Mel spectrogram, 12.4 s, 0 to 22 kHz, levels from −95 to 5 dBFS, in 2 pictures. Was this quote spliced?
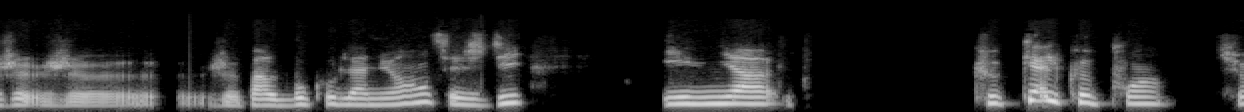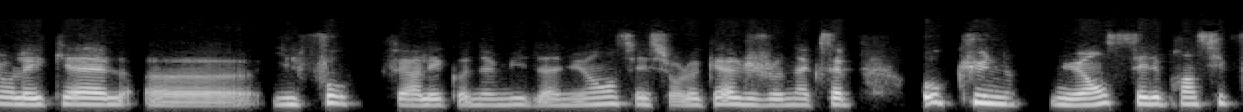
no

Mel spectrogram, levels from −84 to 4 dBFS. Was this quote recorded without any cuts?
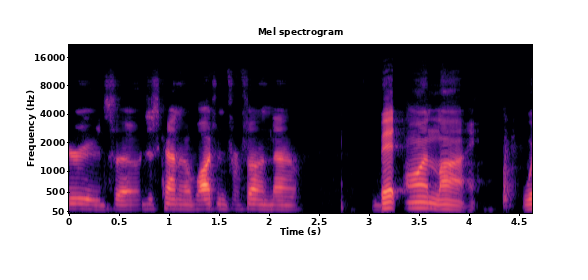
no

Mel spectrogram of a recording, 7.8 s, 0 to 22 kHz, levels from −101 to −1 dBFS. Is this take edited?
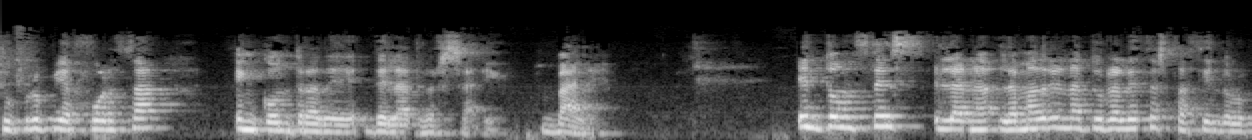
no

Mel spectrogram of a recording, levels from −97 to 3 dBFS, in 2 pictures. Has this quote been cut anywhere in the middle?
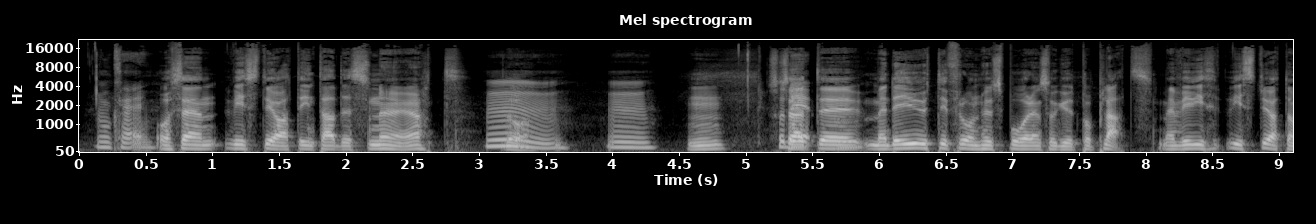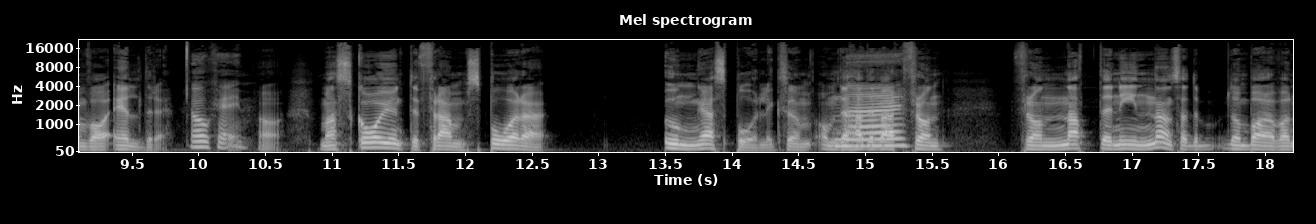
yes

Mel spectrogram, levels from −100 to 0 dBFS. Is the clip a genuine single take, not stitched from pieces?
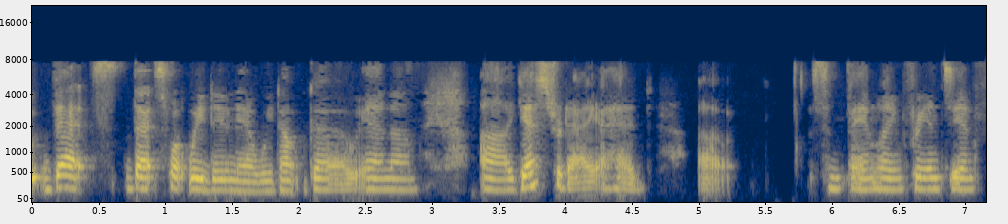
yes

